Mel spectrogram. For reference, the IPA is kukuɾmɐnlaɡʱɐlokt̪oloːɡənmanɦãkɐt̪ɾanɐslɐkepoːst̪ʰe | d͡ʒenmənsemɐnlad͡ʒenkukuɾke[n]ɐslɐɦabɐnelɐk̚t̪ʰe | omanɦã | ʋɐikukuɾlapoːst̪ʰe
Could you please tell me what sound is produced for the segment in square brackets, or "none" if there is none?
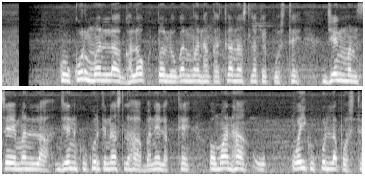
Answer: n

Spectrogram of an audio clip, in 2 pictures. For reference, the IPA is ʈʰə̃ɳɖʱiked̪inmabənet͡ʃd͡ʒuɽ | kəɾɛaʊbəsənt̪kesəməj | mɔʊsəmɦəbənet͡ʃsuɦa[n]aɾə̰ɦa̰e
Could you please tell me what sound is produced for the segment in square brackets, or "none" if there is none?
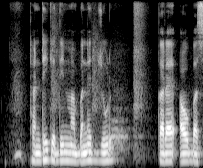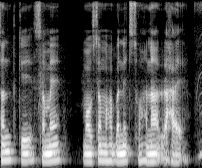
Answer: n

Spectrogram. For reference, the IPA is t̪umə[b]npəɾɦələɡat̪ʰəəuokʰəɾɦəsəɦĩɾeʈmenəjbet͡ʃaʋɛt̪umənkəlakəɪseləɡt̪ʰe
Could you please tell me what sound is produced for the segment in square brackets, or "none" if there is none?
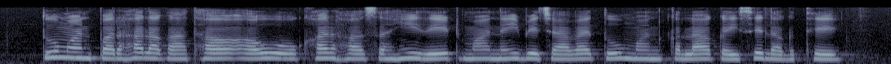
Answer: none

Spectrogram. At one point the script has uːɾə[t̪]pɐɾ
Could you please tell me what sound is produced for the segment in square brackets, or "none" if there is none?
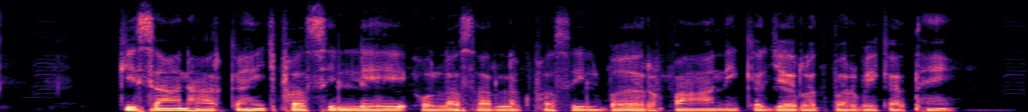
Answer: t̪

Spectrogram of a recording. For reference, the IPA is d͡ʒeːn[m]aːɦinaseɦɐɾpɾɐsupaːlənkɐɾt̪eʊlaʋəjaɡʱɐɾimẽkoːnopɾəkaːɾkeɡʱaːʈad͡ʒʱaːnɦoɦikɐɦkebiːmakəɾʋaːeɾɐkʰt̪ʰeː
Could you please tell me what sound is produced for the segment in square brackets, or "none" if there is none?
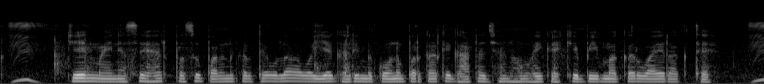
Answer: m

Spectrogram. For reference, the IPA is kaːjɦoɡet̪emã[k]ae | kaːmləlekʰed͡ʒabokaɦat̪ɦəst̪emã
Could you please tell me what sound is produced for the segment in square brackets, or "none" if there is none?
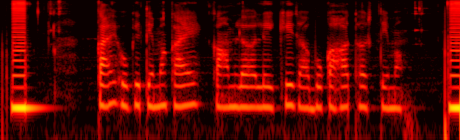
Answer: k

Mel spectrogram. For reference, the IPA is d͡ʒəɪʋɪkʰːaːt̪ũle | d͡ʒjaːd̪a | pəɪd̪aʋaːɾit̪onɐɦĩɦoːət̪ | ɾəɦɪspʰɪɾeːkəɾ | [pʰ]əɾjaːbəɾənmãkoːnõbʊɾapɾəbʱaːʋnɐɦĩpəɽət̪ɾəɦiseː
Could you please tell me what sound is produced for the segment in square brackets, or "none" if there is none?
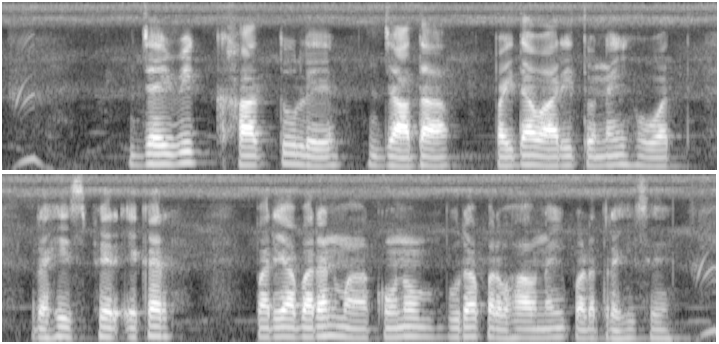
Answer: p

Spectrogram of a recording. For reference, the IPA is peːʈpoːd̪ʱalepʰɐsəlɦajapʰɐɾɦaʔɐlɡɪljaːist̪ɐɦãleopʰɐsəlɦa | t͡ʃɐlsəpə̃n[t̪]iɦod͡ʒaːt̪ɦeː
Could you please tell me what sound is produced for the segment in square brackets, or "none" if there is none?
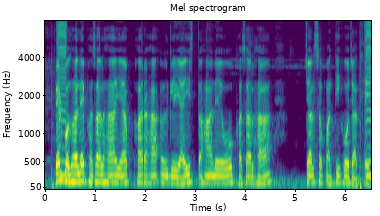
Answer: t̪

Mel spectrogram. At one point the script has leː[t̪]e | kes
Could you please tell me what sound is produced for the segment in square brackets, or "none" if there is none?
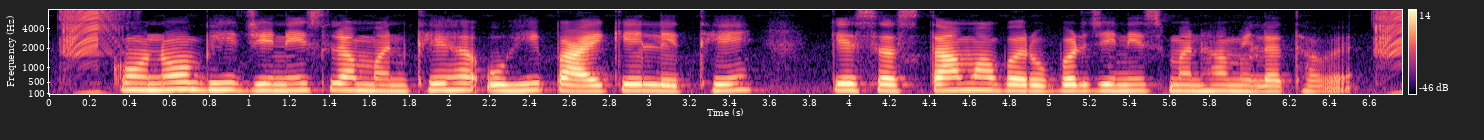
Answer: t̪ʰ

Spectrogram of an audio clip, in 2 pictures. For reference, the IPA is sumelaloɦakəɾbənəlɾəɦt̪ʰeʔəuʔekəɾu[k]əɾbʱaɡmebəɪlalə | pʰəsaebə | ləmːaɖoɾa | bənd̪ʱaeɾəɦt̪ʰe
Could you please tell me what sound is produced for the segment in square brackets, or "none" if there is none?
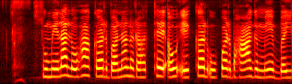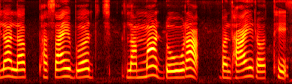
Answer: p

